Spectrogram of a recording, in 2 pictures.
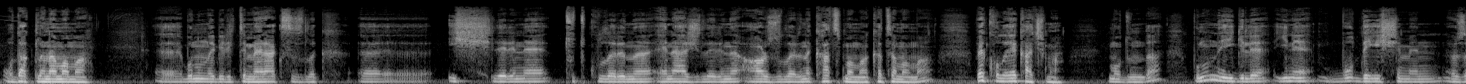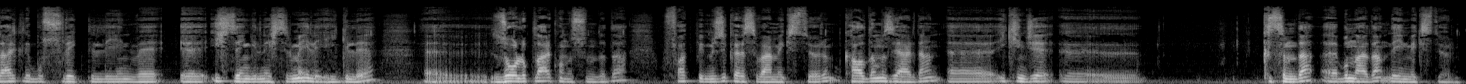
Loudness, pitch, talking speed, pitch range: -21 LUFS, 130 Hz, 90 wpm, 120-140 Hz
